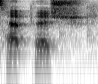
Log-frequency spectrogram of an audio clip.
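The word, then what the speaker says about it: Țepeș: Vlad tep three is his name in Romanian pronounced Vlad tepish the third tepish means impaler.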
